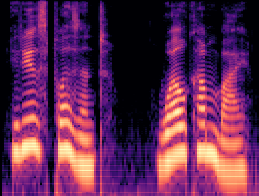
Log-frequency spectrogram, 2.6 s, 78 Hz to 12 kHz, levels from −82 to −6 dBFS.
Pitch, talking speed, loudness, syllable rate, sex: 210 Hz, 140 wpm, -16 LUFS, 3.6 syllables/s, female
